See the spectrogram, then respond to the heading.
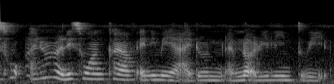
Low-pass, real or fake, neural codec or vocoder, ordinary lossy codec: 7.2 kHz; real; none; none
